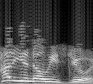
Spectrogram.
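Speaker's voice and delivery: angry, loud, high-pitched pushing-back tone. Retelling what the boss said back to a man, in a mock-angry tone. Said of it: "In an angry tone".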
